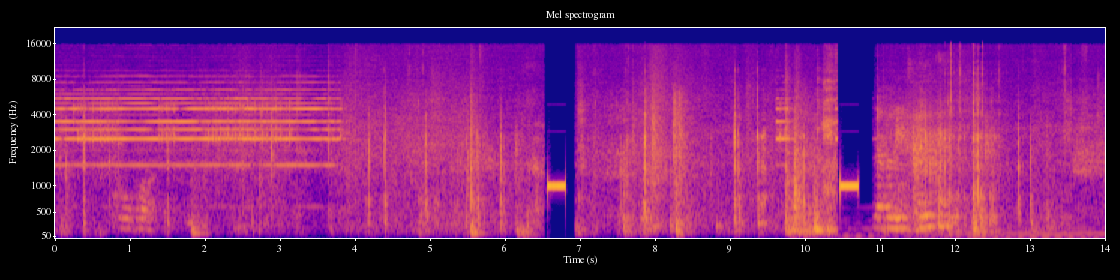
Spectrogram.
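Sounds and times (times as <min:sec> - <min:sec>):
multi-tone electronic alarm: 0:00.0 - 0:04.0, 0:09.6 - 0:10.8
censor bleep: 0:09.6 - 0:10.8.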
